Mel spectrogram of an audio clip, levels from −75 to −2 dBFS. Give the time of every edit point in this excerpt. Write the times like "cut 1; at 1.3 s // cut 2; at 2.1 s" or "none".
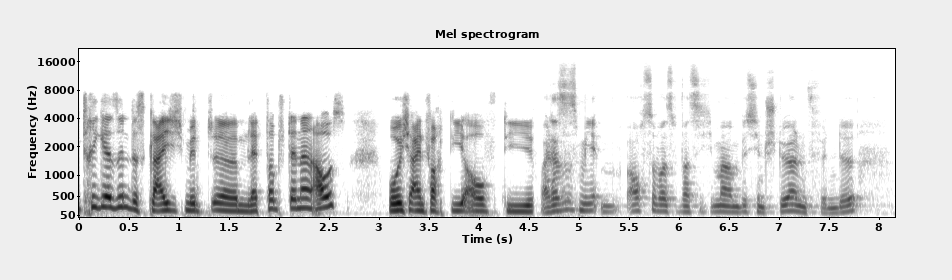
cut 1; at 4.5 s // cut 2; at 6.0 s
